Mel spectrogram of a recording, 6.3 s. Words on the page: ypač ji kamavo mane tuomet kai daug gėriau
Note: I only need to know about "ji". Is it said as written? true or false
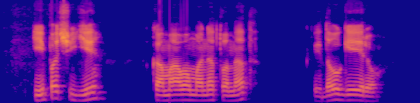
true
